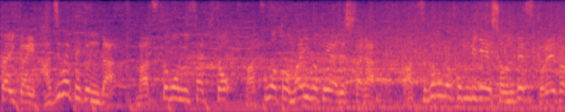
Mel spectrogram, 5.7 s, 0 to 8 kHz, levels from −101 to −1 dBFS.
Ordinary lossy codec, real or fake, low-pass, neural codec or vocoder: none; real; none; none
